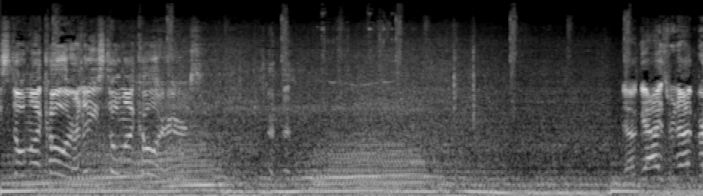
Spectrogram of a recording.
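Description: Foxbody Mustang convertible engine revving under light throttle, a loud close rumble with rising and falling pitch, while someone talks over it throughout.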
